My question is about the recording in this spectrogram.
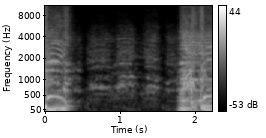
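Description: Shouted vocal hype call over a DJ dance-music mix, heard twice: once at the start and again near the end, about two seconds apart, with quieter music between.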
